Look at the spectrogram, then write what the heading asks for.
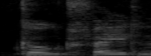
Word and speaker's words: Goldfaden: I was talking about this today and someone pronounced it correctly. Goldfaden AMD.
